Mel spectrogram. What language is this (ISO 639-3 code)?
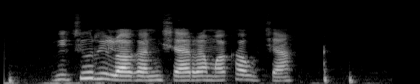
dav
